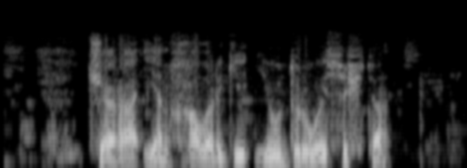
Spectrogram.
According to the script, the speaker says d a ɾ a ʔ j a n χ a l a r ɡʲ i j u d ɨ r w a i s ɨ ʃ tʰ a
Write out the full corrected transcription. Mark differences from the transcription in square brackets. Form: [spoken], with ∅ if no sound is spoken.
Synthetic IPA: [d͡ʒ] a ɾ a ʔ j a n χ a l a r ɡʲ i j u d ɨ r w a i s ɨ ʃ tʰ a

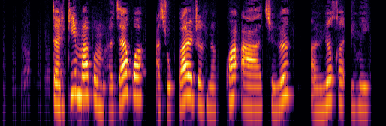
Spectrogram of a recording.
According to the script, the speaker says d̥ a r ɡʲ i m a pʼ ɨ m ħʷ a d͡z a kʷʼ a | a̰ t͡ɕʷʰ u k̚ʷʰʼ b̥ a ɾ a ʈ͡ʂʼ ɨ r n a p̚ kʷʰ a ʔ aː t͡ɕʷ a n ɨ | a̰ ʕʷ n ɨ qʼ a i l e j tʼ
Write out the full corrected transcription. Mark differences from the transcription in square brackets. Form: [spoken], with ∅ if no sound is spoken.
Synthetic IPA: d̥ a r ɡʲ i m a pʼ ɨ m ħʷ a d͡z a kʷʼ a | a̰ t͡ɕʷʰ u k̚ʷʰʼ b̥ a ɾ a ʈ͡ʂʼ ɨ r n a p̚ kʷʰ a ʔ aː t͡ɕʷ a n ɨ | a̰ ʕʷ n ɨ qʼ a i l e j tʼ

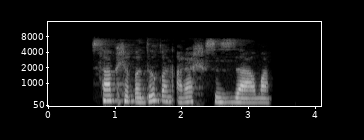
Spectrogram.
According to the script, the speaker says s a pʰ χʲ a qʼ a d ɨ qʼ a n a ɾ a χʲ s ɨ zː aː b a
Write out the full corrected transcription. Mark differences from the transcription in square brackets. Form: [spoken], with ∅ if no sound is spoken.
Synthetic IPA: s a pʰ χʲ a qʼ a d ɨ qʼ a n a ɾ a χʲ s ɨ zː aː [w] a

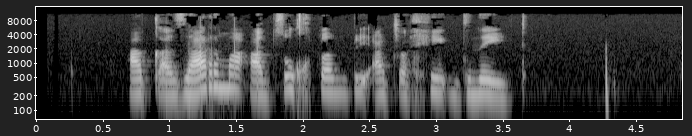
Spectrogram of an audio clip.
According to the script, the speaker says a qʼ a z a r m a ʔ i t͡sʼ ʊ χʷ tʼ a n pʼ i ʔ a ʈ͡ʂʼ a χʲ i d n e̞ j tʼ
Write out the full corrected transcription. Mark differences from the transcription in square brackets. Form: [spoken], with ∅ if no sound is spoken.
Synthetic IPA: a [kʼ] a z a r m a ʔ [a] t͡sʼ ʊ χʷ tʼ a n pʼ i ʔ a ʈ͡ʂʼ a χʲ i d n e̞ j tʼ

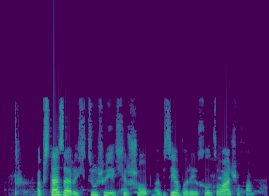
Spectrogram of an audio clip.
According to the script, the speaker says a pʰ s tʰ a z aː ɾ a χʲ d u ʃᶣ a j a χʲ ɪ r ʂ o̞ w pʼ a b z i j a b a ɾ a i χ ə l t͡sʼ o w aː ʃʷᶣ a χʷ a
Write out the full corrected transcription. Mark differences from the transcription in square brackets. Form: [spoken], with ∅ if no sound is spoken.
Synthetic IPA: a pʰ s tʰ a z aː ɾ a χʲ [d͡z] u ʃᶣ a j a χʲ ɪ r ʂ o̞ w pʼ a b z i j a b a ɾ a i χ ə l t͡sʼ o w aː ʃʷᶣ a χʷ a

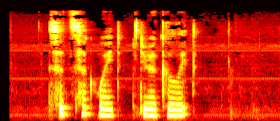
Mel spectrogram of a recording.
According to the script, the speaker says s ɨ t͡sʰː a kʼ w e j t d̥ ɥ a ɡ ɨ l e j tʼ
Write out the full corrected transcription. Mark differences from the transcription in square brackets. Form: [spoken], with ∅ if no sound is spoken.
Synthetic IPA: s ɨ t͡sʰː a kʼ w e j [tʼ] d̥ ɥ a ɡ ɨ l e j tʼ

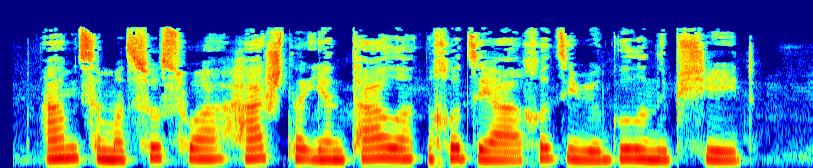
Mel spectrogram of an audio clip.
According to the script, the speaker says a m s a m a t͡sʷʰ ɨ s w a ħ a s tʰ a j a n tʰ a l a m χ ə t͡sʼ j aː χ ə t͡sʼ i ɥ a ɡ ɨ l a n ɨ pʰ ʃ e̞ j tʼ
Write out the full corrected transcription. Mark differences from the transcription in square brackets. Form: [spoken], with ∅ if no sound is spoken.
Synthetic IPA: a m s a m a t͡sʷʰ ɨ s w a ħ a [ʂ] tʰ a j a n tʰ a l a [n] χ ə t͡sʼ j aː χ ə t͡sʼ i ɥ a ɡ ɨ l a n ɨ pʰ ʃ e̞ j tʼ

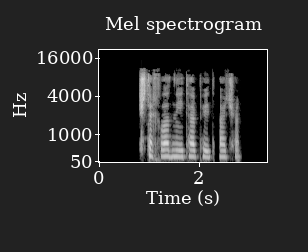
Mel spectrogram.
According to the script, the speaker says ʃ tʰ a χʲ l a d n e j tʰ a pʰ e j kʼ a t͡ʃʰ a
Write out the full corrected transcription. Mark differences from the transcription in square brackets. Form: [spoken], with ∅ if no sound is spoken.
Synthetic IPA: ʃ tʰ a χʲ l a d n e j tʰ a pʰ e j [tʼ] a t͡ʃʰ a

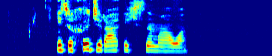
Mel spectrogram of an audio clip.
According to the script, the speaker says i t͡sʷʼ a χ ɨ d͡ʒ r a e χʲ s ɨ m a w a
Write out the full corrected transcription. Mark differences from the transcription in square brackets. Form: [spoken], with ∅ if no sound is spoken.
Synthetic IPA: i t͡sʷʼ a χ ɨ d͡ʒ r a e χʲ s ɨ m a w a

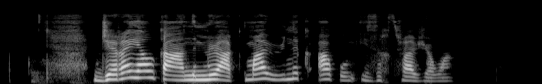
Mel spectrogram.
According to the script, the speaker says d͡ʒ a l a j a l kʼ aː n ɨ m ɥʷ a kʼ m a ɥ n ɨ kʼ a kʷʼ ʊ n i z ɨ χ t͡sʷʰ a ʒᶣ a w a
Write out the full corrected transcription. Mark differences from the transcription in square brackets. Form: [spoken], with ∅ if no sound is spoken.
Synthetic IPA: d͡ʒ a [ɾ] a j a l kʼ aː n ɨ m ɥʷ a kʼ m a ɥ n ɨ kʼ a kʷʼ ʊ [m] i z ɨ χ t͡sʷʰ a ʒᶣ a w a

